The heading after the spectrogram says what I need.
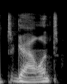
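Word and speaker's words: topgallant: And the top mast is called the top gallant, but they call it the t'gallant.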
